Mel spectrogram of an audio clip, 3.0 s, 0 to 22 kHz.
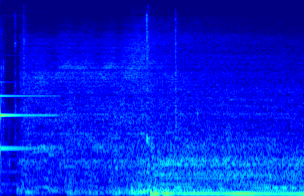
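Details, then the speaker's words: Mitsubishi Outlander GF0W, 2014, 2.0 4B11 engine, 206,400 km, first start after full engine rebuild for knocking and bleeding the lubrication system: short crank, catches and settles into steady low idle, oil pressure immediate, no knock, no errors; normal start. "ну как я горю давление сразу же пошло то есть даже без сомнения все хорошо по-другому быть не могло так как мы прокачали эту систему смазки ну и работает ровненько никаких ошибок ничего нет"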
